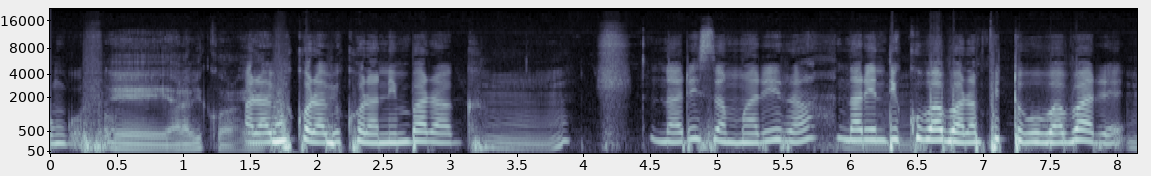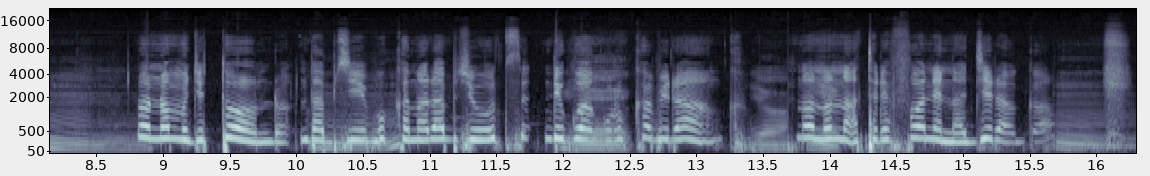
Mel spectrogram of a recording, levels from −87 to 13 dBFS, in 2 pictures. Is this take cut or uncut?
cut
